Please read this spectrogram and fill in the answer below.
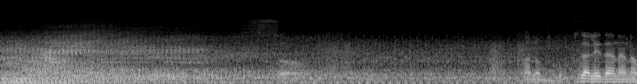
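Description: A vehicle engine running with a rapid steady pulse, loudest in the first second or two and then easing off.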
